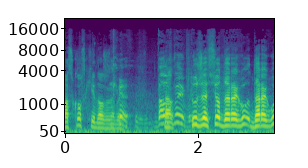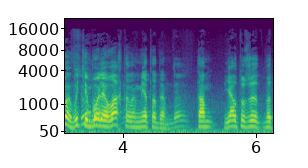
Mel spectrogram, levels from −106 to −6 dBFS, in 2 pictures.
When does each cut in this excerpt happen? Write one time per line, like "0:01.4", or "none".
none

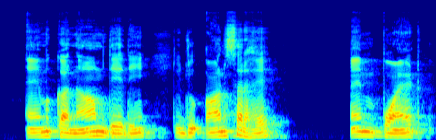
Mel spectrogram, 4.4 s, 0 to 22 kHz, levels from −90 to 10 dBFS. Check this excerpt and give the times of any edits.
0:01.6

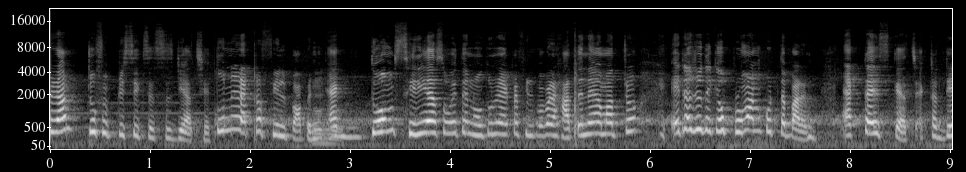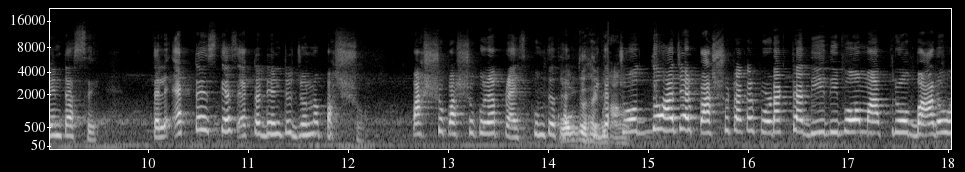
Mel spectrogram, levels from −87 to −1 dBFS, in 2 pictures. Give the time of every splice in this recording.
0:01.6
0:14.6

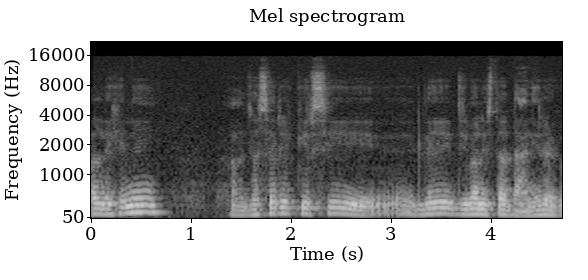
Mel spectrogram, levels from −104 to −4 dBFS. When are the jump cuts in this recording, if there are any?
none

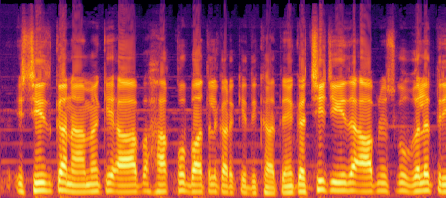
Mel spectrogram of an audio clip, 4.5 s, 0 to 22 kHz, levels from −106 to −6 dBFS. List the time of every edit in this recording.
none

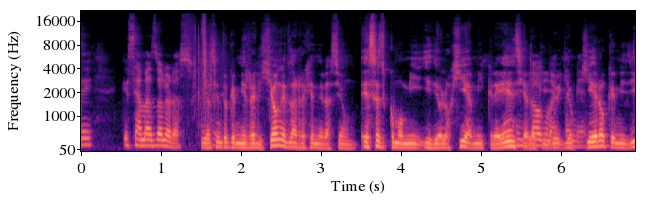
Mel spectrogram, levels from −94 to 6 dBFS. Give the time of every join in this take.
0:01.4
0:03.5

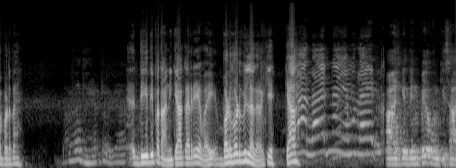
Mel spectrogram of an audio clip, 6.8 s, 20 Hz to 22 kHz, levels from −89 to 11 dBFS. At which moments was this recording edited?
0:02.0
0:05.6

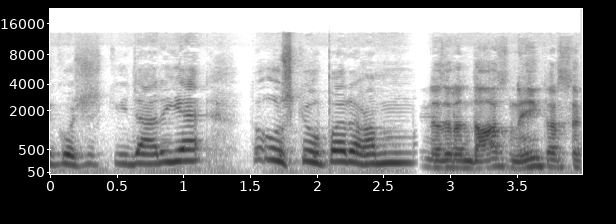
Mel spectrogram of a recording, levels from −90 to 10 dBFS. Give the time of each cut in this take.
0:02.8

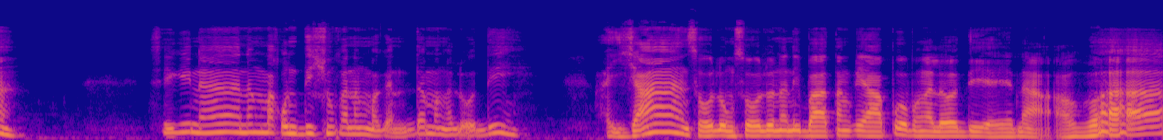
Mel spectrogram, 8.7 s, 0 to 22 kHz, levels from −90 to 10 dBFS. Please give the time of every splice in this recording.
none

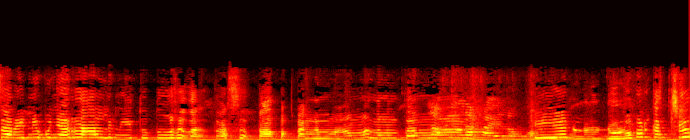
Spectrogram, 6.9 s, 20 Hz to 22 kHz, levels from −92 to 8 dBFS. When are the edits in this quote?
none

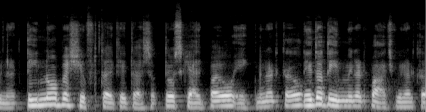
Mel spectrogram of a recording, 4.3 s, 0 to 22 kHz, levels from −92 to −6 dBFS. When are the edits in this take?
0:03.0

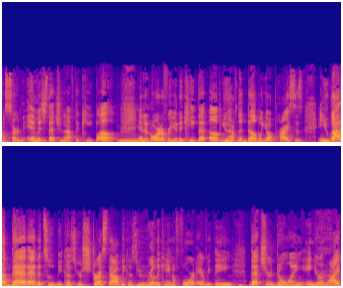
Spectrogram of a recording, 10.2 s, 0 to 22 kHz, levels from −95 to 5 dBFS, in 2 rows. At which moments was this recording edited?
0:09.2

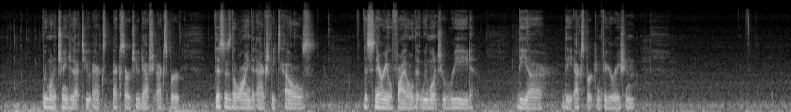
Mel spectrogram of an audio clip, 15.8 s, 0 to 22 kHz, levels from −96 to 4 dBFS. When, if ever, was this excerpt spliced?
0:09.1

